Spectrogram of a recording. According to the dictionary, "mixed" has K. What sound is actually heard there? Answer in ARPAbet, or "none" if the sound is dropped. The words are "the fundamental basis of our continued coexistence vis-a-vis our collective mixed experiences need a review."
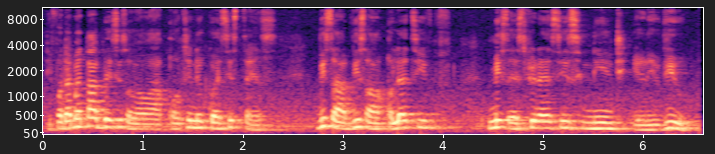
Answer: none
